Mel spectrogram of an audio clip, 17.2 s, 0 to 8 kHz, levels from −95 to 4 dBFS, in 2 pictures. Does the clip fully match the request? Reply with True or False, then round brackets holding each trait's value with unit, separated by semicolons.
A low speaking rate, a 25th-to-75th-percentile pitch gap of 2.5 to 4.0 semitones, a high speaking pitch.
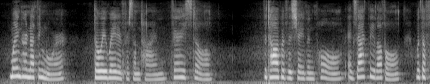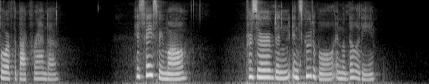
False (120 wpm; 4.7 semitones; 225 Hz)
